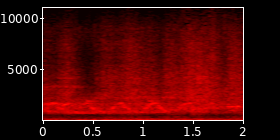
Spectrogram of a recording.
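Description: Several emergency-vehicle sirens wailing over one another, their pitch sweeping up and down, over a steady low rumble.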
